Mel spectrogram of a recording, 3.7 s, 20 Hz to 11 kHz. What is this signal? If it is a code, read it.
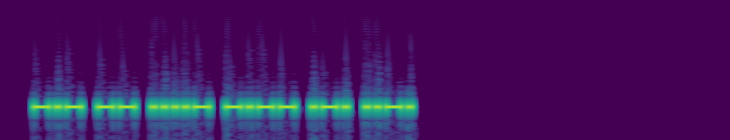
Morse code, heard as a keyed tone, about 46 wpm, 700 Hz. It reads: KM4YRF
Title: USA Call Signs - 6 Characters - Repeated 3x - 45wpm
